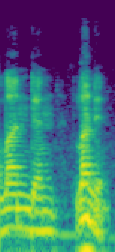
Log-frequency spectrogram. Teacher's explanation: London with a nice schwa, double schwa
